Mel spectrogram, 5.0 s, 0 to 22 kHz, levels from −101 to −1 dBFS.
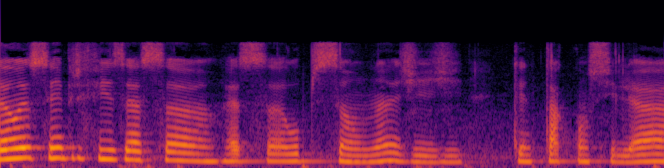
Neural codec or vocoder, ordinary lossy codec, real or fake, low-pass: none; none; real; none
